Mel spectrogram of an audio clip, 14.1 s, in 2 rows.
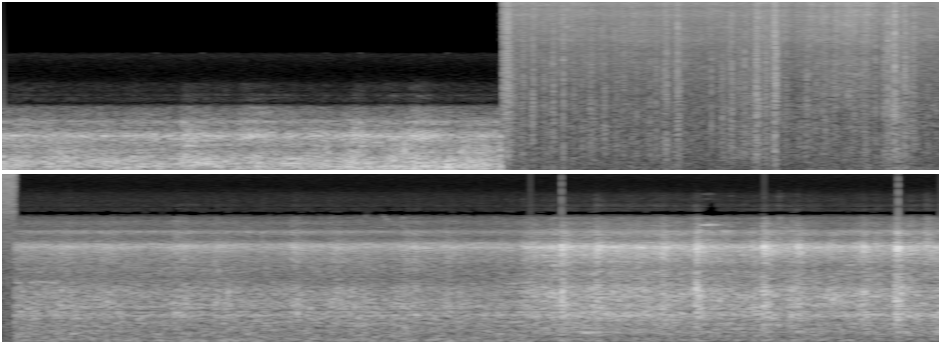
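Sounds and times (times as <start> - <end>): train rushing hiss: 3.8 - 14.0
train carriage running noise: 6.7 - 14.0.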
